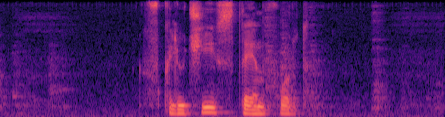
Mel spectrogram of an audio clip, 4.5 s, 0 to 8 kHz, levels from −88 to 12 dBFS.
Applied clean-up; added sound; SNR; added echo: none; none; none; none.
